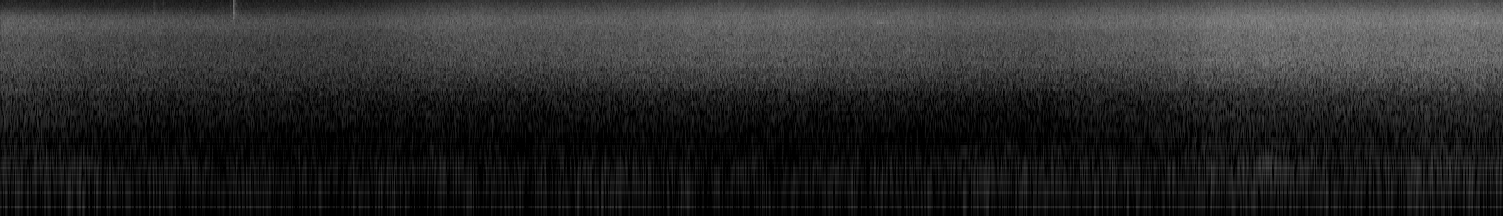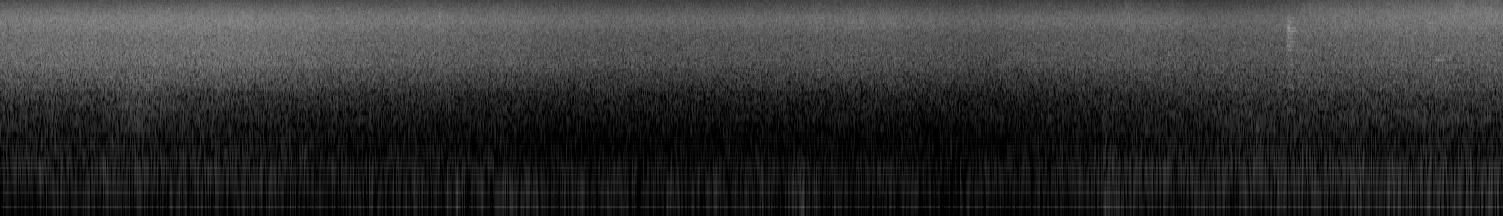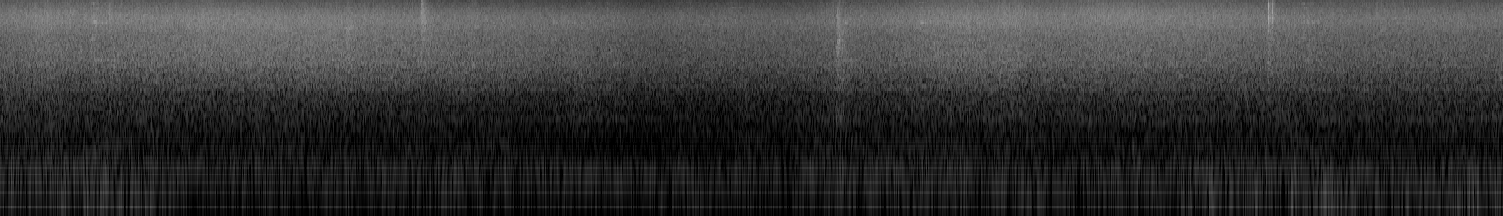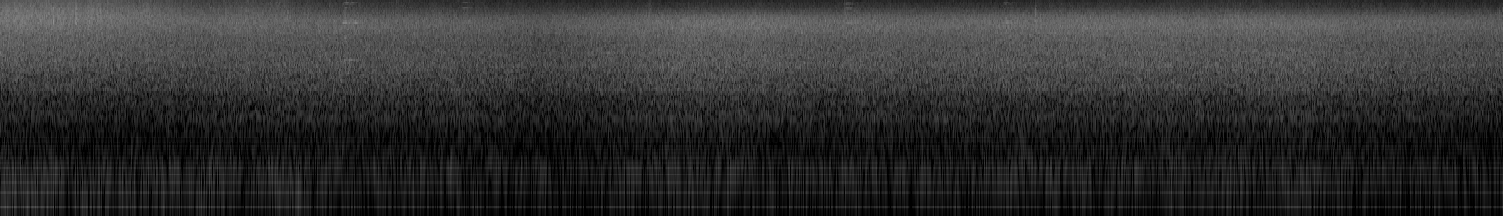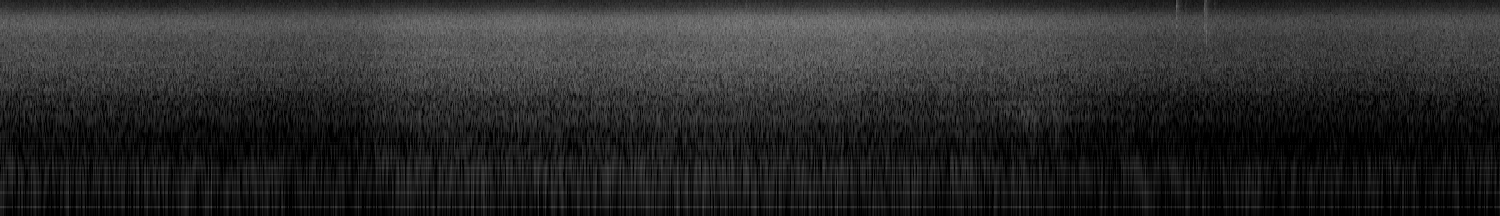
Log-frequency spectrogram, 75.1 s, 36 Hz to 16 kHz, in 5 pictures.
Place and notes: a storm arrives (Sony PCM D50, DPA4060)
Berlin, Germany, 5 October 2017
